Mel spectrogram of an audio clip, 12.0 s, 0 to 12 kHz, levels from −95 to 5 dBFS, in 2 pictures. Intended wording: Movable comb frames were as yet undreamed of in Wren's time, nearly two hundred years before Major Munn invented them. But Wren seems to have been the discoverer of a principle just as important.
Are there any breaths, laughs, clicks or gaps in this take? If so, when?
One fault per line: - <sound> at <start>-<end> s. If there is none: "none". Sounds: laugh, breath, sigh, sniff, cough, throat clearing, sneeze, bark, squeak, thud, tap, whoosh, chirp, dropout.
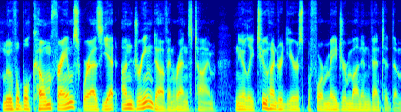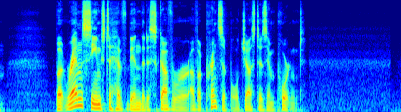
none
